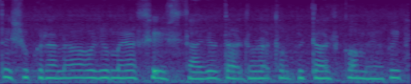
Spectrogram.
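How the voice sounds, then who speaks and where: A woman with a sore, hoarse throat giving an earnest devotional testimony, repeating thanks in halting phrases. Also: medium pitch, flat delivery, background noise.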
